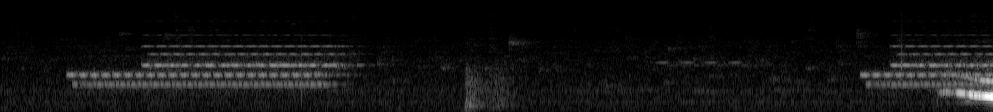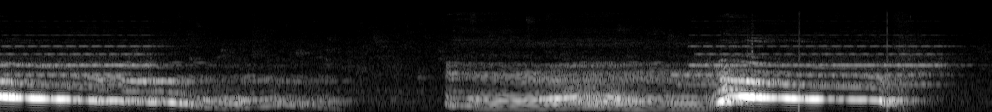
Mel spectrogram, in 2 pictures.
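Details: Kimba, a pet dog, howling when the phone rings: a steady electronic ring, then two long wavering howls that slide downward in pitch, each rising again briefly before fading, with the ringing tone still sounding alongside.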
